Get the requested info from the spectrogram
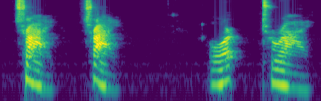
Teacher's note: Many Americans with TR, we say ch. The sound comes like ch, like chicken.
